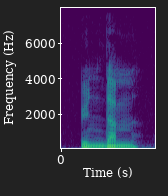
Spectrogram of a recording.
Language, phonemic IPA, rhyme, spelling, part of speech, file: French, /dam/, -am, dame, noun / interjection, Fr-dame.ogg
- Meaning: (noun) 1. lady 2. queen 3. draughts (UK), checkers (US); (interjection) why, indeed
